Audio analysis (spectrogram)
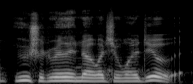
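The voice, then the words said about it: Old man character voice. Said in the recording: “I just hear some old man going ... that was my old man voice ... It was good. I think it was accurate.”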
